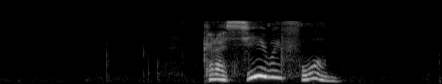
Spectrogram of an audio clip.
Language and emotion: Russian, positive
